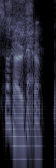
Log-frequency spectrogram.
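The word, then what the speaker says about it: Socha: Sosha.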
